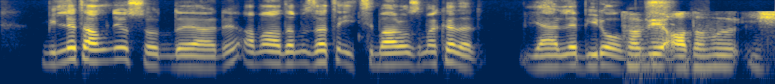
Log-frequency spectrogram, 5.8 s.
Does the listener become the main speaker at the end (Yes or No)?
Yes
